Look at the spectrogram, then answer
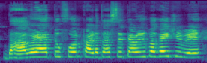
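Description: A woman's voice: sits high, fairly even intonation, brisk, a little mellow, lightly acted. A woman narrator voicing an anxious, placating young husband in a TV serial recap.

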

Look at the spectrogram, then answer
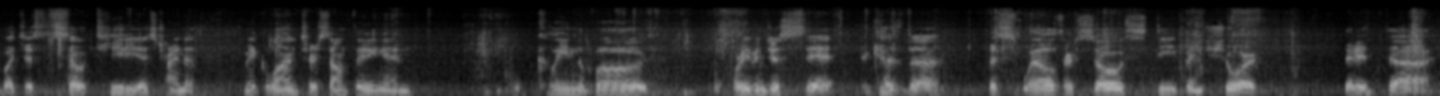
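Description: A man's voice: mid-range voice, low-quality recording. A man chatting casually aboard a sailboat anchored in strong wind, with a weary, complaining tone. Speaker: sailing vlogger. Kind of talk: casual chat.

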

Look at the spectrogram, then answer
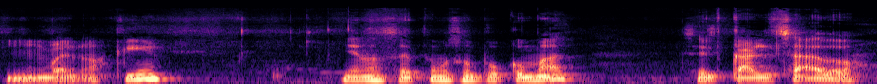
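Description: Gravelly man sketching and muttering. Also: medium pitch, moderate pace. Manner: relaxed, muttering running commentary while sketching. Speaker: drawing teacher. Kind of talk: casual drawing tutorial narration. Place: indoors at a desk, overhead view of paper.

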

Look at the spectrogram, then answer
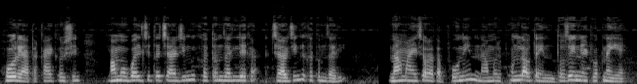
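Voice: medium pitch, steady tone, racing, slight background noise, natural voice. A voice actor playing a worried grown son in a cartoon, fretting and soothing his mother. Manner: fretting, placating. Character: anxious grown son stuck in a forest. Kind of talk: cartoon voice acting.

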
